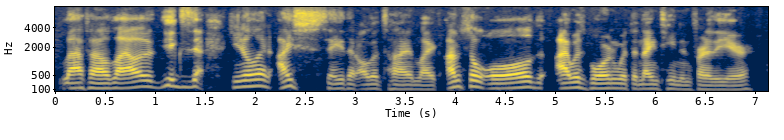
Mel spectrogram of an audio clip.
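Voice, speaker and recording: A man in his forties hosting a sewing livestream, chatting casually in a high but loud voice, rambling, laughing often and restarting his sentences. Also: moderate pace, dry recording. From lives on the West Coast of the US. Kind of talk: casual chat while sewing.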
